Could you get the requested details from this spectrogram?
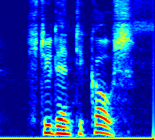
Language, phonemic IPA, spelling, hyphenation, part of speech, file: Dutch, /styˌdɛn.tiˈkoːs/, studentikoos, stu‧den‧ti‧koos, adjective, Nl-studentikoos.ogg
- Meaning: in a student-like, often also jocular, way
